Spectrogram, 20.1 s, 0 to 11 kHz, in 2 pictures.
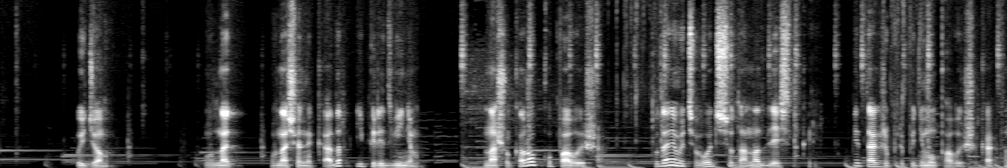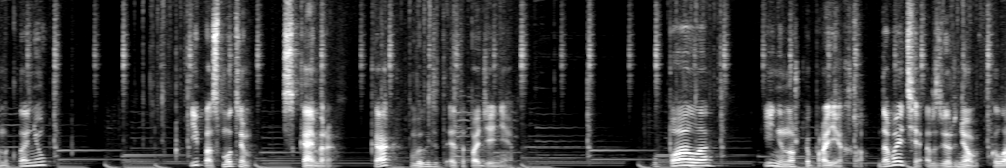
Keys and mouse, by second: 1.4 middle drag, 2.9 KP_Decimal, 3.9 KP_7, 5.5 click, 6.5 g, 7.6-8.1 middle drag, 8.1 g, 9.7 r, 10.5 r, 11.7 KP_0, 12.9 shift+middle click, 13.9 space, 18.4 space.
